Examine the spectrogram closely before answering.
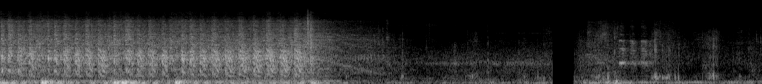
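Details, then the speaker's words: Miata track car with a VVT swap on a RusEFI ECU, first start: it fires and revs, then drops to an uneven, hunting idle, leaning out to about 18:1 almost immediately. Injectors (RX-8 yellows) suspected bad; lean running at idle. "the car starts and idles as you saw but it leans out it runs like 18 to one pretty much immediately"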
